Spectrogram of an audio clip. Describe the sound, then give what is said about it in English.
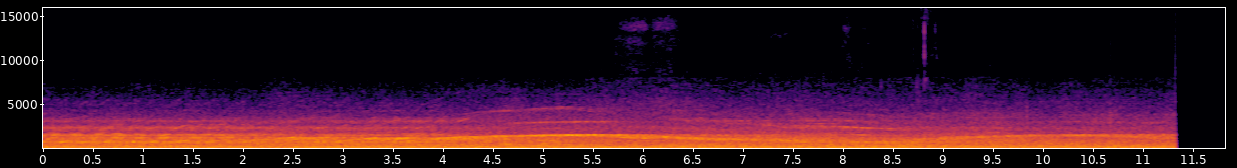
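An emergency vehicle siren wails in slow rising and falling sweeps, loud and continuous over a steady roar of traffic noise, then cuts off abruptly at the end. The sirens are for the rescue of a man hanging from the side of a building. “Oh, and make no mistake about it, those sirens were for him.”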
